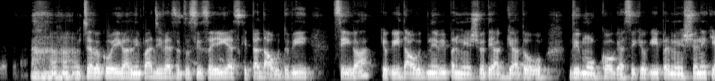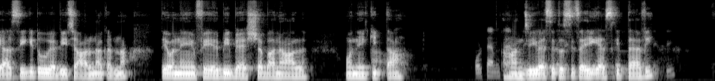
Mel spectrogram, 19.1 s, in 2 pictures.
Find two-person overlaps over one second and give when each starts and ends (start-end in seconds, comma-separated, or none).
16.3-18.2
